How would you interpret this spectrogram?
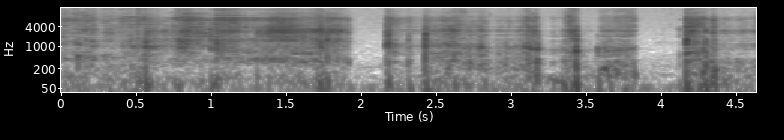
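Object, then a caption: Small closed cardboard box tapped with fingernails. Long black acrylic nails tap and scratch the faces and edges of a small, closed, hollow brown kraft cardboard box held in the hands. A steady papery scratching gives way to sharper, hollow taps separated by brief quiet gaps.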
